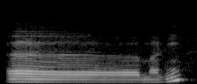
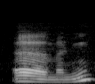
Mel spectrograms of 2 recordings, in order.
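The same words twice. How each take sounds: First: The vowel after the hamza is held moderately. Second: The vowel after the hamza is held briefly.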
